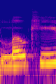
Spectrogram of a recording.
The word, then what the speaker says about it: Loquie: It's a Mexican restaurant called Low Key, but it's spelled Loquie.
